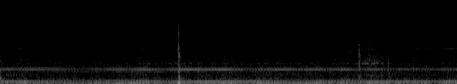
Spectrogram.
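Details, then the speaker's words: Boat refrigerator compressor in a cracked fridge so it runs long or never shuts off; faint steady low hum with constant tone, no rattles or cycling; compressor running normally. "I've got some cables running here, and I've tested the pump, and the compressor is right in there. Maybe you can hear it."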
